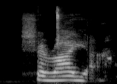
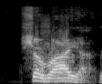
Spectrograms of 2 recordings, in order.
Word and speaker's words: Sharayah: Can you say it one more time? – Sharayah. – Sharayah. That sounds so much more beautiful than how I'm pronouncing her name.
